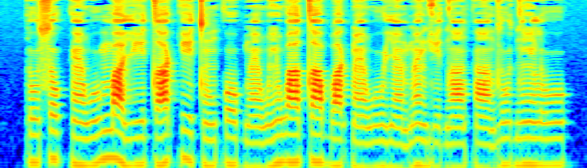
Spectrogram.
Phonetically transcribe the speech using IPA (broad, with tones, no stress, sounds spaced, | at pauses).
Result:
ɾ u˨ s o˧ k ɛ̃˨ w u˨˦ m a˦˨ j i˨ t a˨˦ k i˦˨ t ũ˨ k o˧ b ɛ̃˨ w ĩ˨˦ w a˦ t a˦ b a˧ k͡p ɛ̃˨ w u˨ j ɛ̃˨ b ɛ̃˧ ɡ i˨ d ã˨ k ã˨ d u˧ d ĩ˦ l u˦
